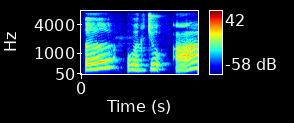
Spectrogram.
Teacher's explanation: अ और जो आ है वो कंठीय स्वर कहलाते हैं, यानी कंठ से बोलने वाले।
